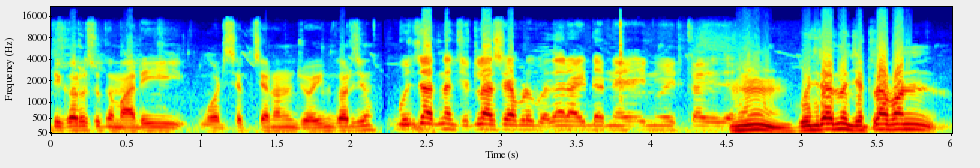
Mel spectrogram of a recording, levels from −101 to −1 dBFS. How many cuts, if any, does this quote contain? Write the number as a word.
one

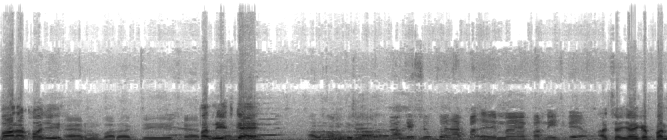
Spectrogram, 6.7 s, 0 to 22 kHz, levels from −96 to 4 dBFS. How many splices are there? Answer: one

